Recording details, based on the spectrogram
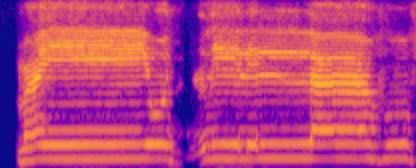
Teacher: jadi harus masuk hidung ya karena ini idgham bigunah. Idgham itu masuk bi dengan gunah ya.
